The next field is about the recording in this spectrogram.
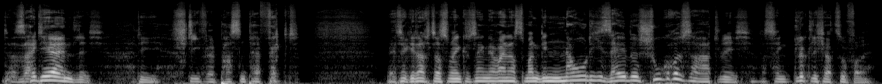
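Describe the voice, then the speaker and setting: A man's voice: medium pitch, expressive, normal speed, dark tone, no echo, clean studio sound, lightly acted. A man playing a sly, vain cousin of Santa, eager and boastful, in a family Christmas audio play. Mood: pleased, impatient.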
